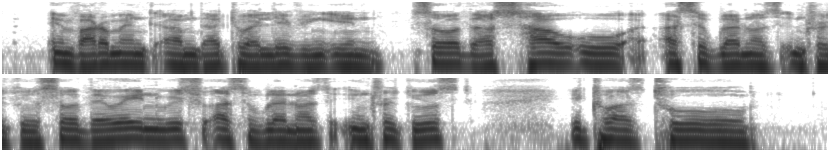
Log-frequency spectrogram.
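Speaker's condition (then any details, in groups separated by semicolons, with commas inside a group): No condition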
